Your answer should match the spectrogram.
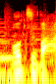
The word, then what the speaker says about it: Volkswagen: Joel Chin to share with us about Volkswagen. Volkswagen, is that how you pronounce it? Volkswagen. No, it's Volkswagen, it's a V.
